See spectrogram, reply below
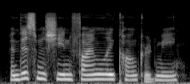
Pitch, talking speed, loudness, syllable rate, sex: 225 Hz, 190 wpm, -16 LUFS, 7.5 syllables/s, female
